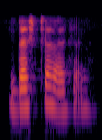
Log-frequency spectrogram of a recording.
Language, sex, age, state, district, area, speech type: Hindi, male, 18-30, Rajasthan, Jodhpur, rural, conversation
